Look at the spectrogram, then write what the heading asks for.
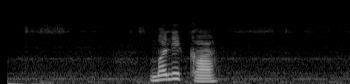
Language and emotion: Russian, neutral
